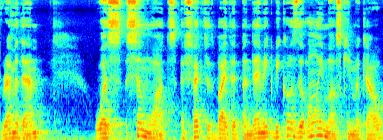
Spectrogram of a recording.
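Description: With a Portuguese accent, a man talks at a fairly slow pace in a fairly low pitch, his tone dark and mellow, somewhat breathy, with lively intonation. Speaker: photojournalist. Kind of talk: interview recording about his work. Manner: halting.

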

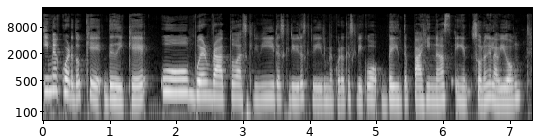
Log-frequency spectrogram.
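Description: A woman talks at a fairly quick pace with hardly any pauses, in an ordinary speaking voice at medium pitch with ordinary pitch variation. The recording is very clean, with a silent background. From Costa Rica. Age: 30s. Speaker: podcast host. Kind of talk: casual monologue.

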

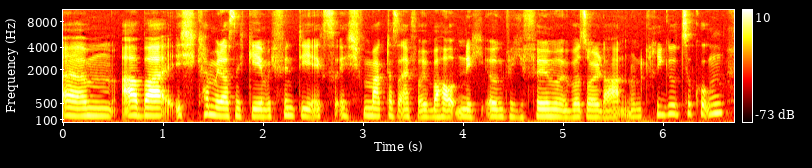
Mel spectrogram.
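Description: Here a woman with an ordinary speaking voice talks at a fairly quick pace, hardly pausing, with a fairly low pitch and fairly even intonation. The recording is very clean, with a silent background. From Germany. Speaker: podcast co-host. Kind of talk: casual chat.

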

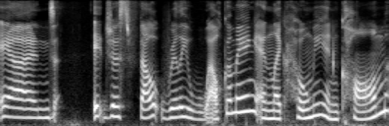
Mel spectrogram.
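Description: A woman with an American accent, fairly high in pitch, with lively intonation and a very slow pace, in a very clean recording with a silent background and a dry, close sound free of echo. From Los Angeles, US. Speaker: television media employee. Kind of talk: casual roundtable chat. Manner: loud.

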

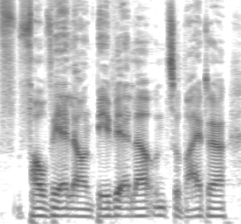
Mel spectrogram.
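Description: A man's very deep, low-pitched voice on a very clean recording with a silent background. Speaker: medical student podcaster. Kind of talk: casual solo monologue. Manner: halting, many fillers and repetitions.

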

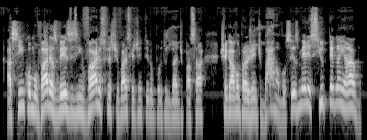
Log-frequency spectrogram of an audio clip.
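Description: At a fairly quick pace, an ordinary speaking voice moves with lively intonation. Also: man, fairly high pitch for a man. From Santa Catarina, Brazil (Irani). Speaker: musician and radio host. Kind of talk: interview.

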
